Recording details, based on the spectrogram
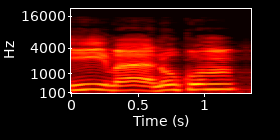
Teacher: ایمانکم، یا مدہ اور الف مدہ ایک ایک الف کے برابر کھینچ کر پڑھے جائیں گے۔ میم ساکن کے بعد حمزہ ہے، اظہار ہوگا، یہاں پر بھی غنہ نہیں ہوگا۔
